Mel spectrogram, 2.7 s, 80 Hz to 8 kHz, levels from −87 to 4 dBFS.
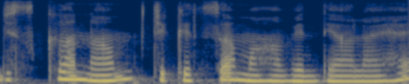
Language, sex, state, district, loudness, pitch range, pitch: Hindi, female, Bihar, Begusarai, -21 LUFS, 190-235 Hz, 210 Hz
